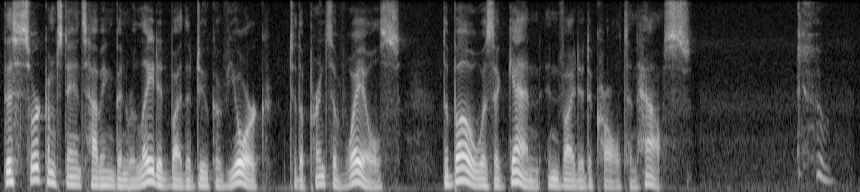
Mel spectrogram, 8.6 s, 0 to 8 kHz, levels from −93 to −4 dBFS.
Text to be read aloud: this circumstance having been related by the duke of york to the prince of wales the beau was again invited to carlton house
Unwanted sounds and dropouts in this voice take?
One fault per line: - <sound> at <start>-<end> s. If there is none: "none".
- cough at 8.0-8.4 s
